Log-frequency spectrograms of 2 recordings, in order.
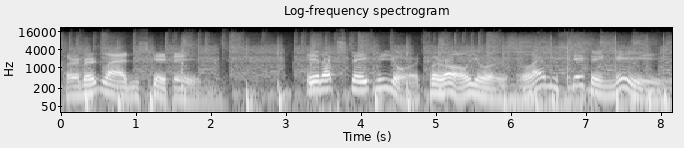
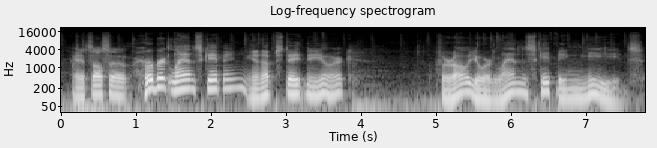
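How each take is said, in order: First: It is said in a commercial announcer voice. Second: It is said in his normal voice.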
